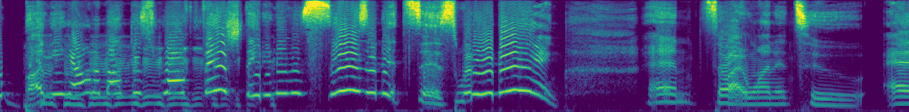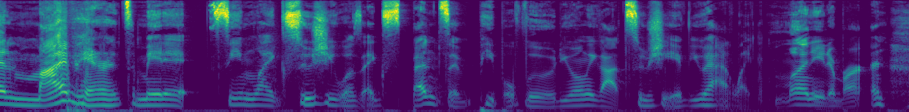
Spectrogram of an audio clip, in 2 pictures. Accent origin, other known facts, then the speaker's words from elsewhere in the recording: New York, United States; I'm a New Yorker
